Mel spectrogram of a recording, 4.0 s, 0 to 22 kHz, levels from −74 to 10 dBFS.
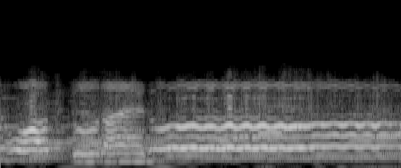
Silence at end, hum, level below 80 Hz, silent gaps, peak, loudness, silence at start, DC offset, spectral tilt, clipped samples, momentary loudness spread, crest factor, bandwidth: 0 s; none; -54 dBFS; none; -2 dBFS; -15 LUFS; 0 s; under 0.1%; -3.5 dB/octave; under 0.1%; 8 LU; 12 dB; 4 kHz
